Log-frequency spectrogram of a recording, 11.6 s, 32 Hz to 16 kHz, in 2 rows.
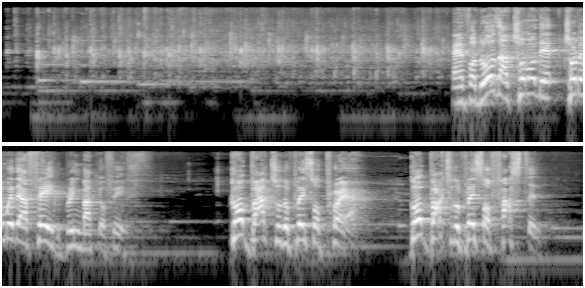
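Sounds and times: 
audience clapping: 0.0s - 6.0s
speech: 4.5s - 7.3s, 8.1s - 11.3s.

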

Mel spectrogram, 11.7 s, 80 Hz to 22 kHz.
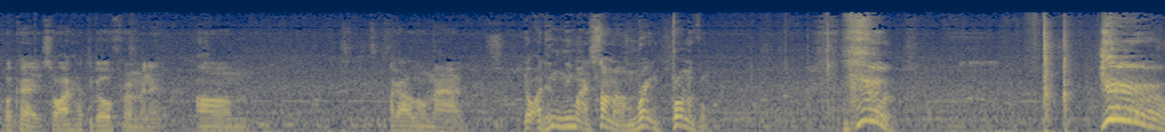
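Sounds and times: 
speech: 0.0s - 2.8s, 3.9s - 7.2s, 8.4s - 9.1s, 11.0s - 11.6s
quiet low room hum: 0.0s - 11.6s
hand slapping a ball away: 10.4s - 10.8s.

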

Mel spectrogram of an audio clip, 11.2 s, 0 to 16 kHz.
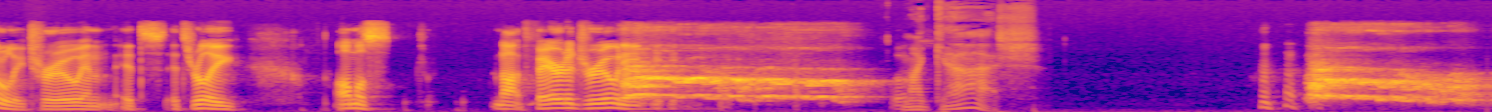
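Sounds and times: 
speech: 0.0s - 1.9s, 2.6s - 3.0s, 3.7s - 5.1s, 6.8s - 7.8s, 9.5s - 10.2s
dog barking: 4.6s - 6.7s, 9.8s - 11.1s.

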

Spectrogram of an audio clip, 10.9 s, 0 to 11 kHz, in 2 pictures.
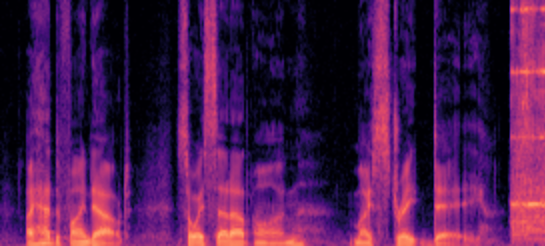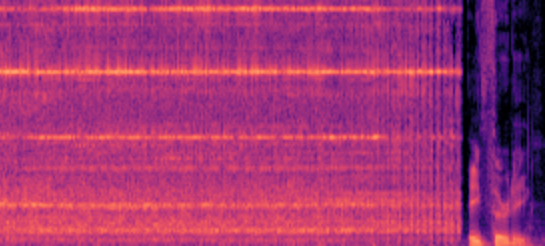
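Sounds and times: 
speech: 0.2s - 5.0s, 10.1s - 10.8s
electronic alarm clock ringing: 5.1s - 10.1s.

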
